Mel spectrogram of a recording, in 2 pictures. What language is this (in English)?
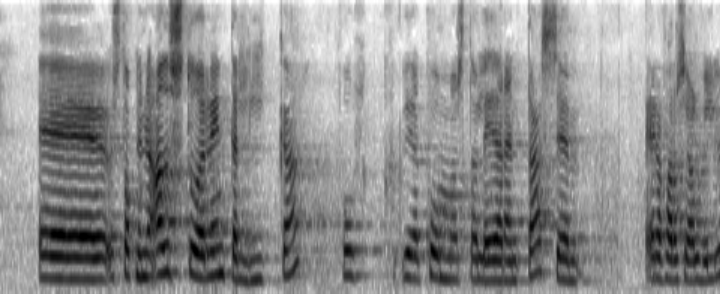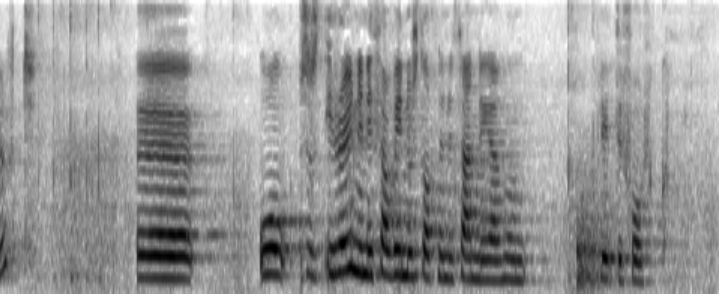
Icelandic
